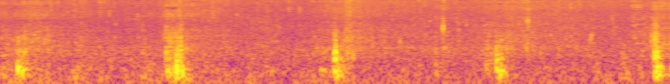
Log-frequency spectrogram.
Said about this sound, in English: And the only sound that can be heard here is me rowing.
